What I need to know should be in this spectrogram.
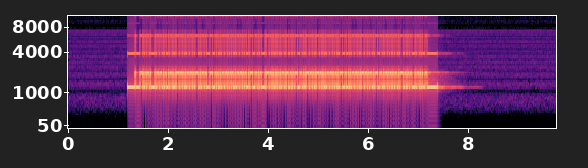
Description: RTTY (75 baud, 850 Hz shift), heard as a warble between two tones, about 1700 Hz centre. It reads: ANCHE A TAVOLA LA CONVERSAZIONE ERA POCA E NON INTIMA.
